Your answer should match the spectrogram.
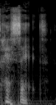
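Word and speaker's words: ḥst: But it's interesting, the word for music in ancient Egyptian is spelt, in our words, HST, but it's pronounced Heset.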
